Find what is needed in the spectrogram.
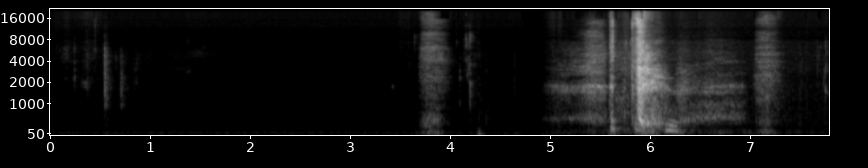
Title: More various cold sneezes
